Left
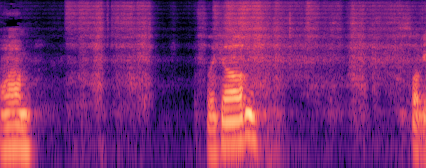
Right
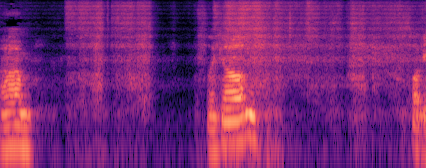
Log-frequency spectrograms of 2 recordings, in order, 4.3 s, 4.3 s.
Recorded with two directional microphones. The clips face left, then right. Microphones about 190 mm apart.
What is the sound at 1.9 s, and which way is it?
Speech, 40° left (ahead or behind).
